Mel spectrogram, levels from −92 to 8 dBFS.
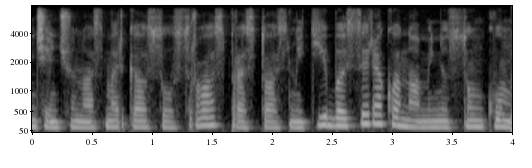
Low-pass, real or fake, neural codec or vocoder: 7.2 kHz; real; none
